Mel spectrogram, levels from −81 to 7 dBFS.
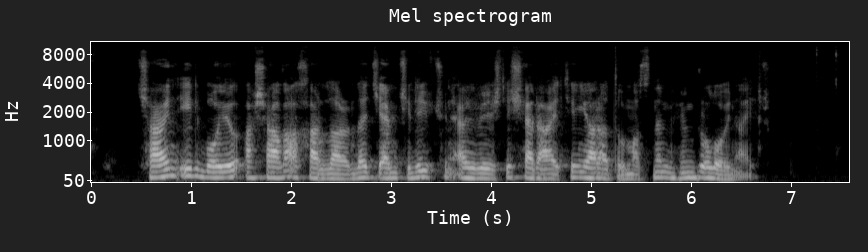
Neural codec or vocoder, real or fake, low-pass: vocoder, 44.1 kHz, 128 mel bands, Pupu-Vocoder; fake; 9.9 kHz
